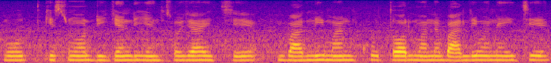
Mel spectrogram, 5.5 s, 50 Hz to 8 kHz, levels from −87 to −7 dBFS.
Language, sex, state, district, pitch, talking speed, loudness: Odia, male, Odisha, Sambalpur, 195 Hz, 130 wpm, -17 LUFS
